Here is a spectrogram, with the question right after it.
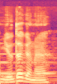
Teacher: is pronounced with the stress on the second last syllable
